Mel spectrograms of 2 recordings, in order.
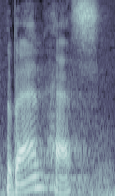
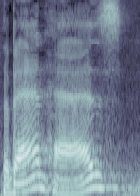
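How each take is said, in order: First: The final sound of has is a voiceless s. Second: The final sound of has is a voiced z. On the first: "분명히 스가 난 느낌이고요" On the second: "약간 z가 난 느낌을 주고 있죠"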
